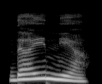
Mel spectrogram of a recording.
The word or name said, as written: ಧನಾಯೆ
